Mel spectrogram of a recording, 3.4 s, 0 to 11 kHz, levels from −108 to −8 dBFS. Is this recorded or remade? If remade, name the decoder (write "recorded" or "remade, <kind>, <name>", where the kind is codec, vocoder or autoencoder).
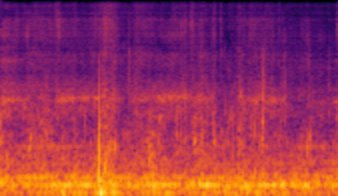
remade, autoencoder, DAC-VAE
